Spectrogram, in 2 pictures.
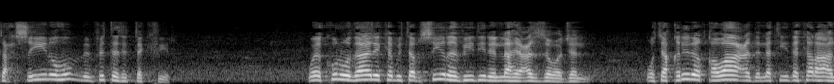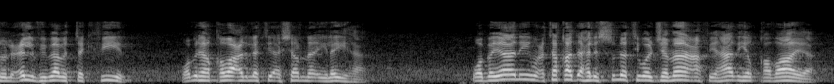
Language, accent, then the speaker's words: Arabic; Saudi Arabia; وعندنا في المملكة العربية السعودية تجربة في هذا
